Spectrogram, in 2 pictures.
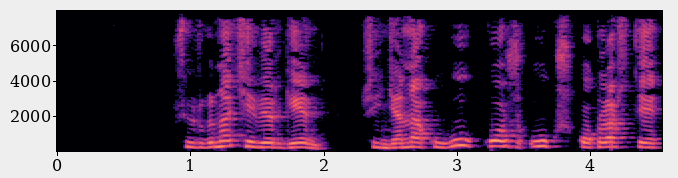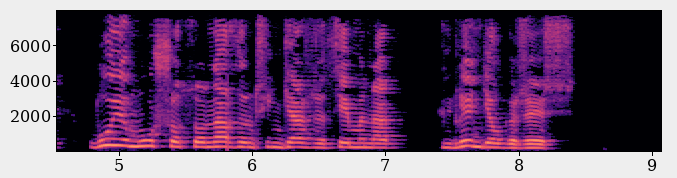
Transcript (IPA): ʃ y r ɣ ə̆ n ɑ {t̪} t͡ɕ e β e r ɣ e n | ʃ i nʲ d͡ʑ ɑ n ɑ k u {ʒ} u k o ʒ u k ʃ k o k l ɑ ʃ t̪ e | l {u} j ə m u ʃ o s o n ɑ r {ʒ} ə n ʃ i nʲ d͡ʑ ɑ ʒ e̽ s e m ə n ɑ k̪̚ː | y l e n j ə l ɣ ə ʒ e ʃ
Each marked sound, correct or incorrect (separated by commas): incorrect, incorrect, correct, incorrect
